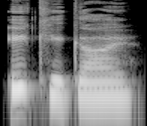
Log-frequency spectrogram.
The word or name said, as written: ikigai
